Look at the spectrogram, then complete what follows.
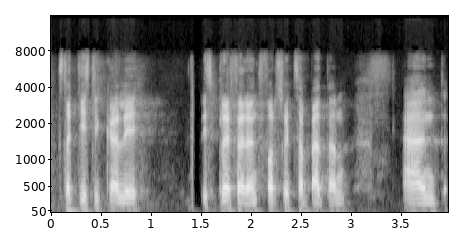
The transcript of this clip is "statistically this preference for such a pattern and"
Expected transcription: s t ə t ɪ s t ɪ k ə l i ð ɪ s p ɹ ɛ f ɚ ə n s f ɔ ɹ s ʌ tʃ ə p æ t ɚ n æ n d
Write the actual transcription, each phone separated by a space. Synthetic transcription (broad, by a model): s t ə t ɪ s t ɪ k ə l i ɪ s p ɹ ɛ f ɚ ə n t f ɔ ɹ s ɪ s ə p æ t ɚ n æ n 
